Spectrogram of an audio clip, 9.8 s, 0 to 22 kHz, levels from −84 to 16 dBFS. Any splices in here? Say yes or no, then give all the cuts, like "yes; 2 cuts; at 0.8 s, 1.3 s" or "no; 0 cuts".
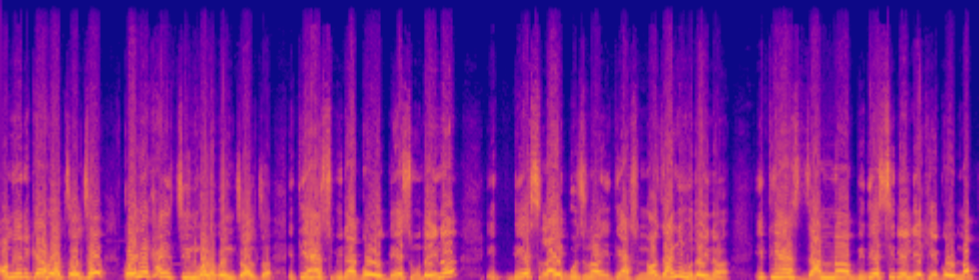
yes; 1 cut; at 2.8 s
